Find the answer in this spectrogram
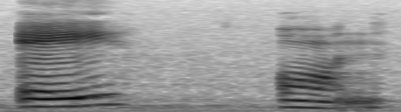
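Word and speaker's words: Aodhán: it means fire and it's pronounced Aon Aon and the angle siiz version of this name is Aiden and Aiden is a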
